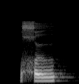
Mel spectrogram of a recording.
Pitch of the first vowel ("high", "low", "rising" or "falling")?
high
